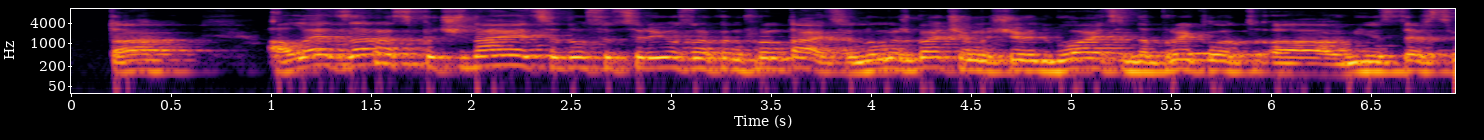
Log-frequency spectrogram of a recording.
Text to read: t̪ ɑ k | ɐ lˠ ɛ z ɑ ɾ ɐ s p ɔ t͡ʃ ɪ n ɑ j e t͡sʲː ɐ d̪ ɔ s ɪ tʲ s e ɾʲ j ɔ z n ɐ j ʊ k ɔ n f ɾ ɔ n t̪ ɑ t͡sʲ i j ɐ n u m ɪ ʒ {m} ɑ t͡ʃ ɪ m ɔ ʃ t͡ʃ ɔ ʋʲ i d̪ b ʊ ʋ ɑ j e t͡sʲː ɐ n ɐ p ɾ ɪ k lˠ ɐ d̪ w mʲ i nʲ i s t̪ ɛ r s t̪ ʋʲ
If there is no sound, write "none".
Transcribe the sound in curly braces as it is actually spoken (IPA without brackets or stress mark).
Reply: b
